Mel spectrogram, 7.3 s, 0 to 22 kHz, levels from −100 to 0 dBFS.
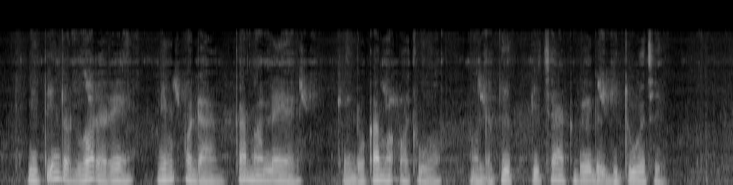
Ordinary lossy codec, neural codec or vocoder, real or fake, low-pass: none; codec, 24 kHz, 3 kbps, HILCodec; fake; 10.8 kHz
